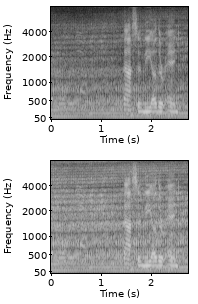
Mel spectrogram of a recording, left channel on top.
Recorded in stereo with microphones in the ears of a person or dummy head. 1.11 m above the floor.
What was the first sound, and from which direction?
A helicopter, 65° right (ahead or behind).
